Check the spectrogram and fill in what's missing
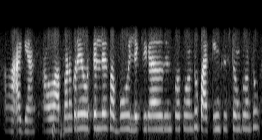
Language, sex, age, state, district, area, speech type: Odia, female, 18-30, Odisha, Jagatsinghpur, rural, conversation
